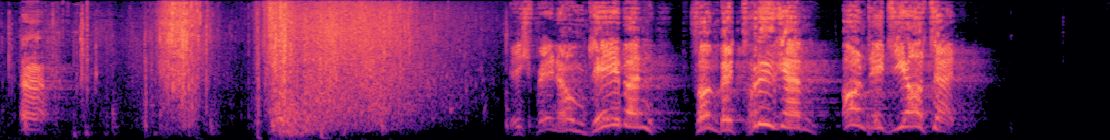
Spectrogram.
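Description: A man speaks calmly, close by.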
